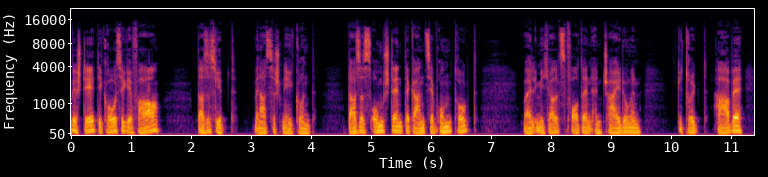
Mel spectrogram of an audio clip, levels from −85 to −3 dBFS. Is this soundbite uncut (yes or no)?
no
